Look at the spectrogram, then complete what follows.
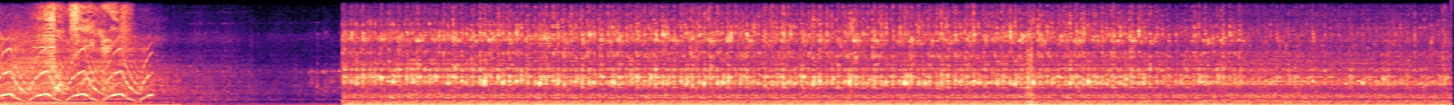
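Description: Police car siren in fast repeated sweeps, about three a second, stopping about a second and a half in. After a short lull, a steady low engine rumble starts abruptly and runs on: a car engine idling.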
